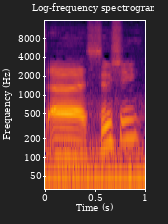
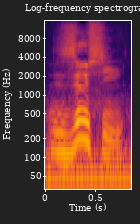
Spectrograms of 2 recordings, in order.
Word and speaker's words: Zushi: I think his name was Sushi? No, not Sushi. Zushi. Something like that. Something rhymes with sushi.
